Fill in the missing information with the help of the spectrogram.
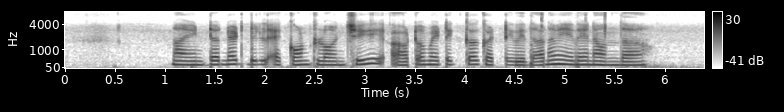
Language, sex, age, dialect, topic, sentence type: Telugu, female, 25-30, Utterandhra, banking, question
